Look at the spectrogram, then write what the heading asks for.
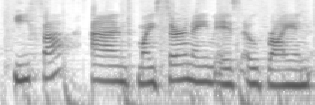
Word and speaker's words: Aoife: I'm sure the link will be in the show notes, but just in case, it's spelled A O I F E. That's EA.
